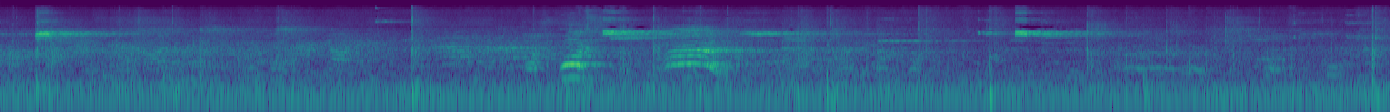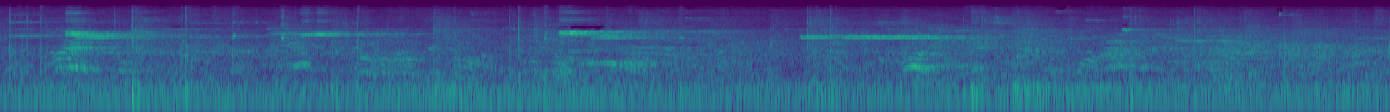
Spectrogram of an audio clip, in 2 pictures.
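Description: Indoor volleyball play: sharp slaps of the ball being hit and bouncing on the court every few seconds, short high squeaks of sneakers on the floor, and players shouting, in a large gym hall.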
